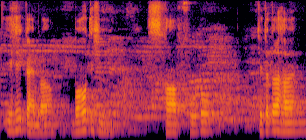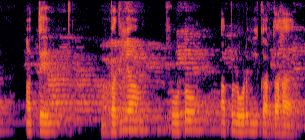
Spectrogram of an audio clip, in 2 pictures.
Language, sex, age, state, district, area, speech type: Punjabi, male, 30-45, Punjab, Sangrur, rural, spontaneous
